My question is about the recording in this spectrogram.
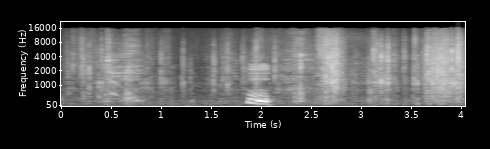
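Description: A small white paper-and-plastic RS Components packaging bag crumpled and crinkled in the hands, rustling on and off and loudest in the last second and a half.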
